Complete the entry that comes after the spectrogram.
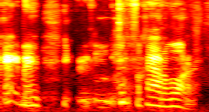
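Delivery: loud, high hail easing off; retold yelling. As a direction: act out yelling a warning at someone. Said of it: "I'm like yelling at the guy".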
